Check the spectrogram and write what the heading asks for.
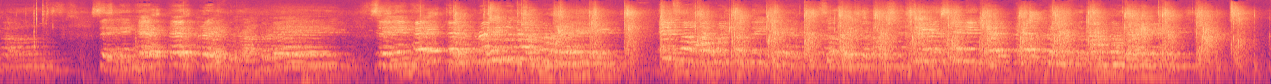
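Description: A stage cast of children and adults singing a song together as a group. About five seconds in, hands start clapping along in a steady beat, roughly twice a second.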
